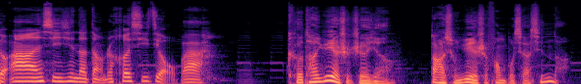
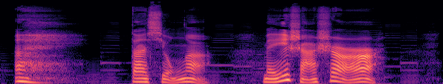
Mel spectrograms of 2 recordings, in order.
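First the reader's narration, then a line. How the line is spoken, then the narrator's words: Sighing. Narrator (Chinese): 母亲叹了口气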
